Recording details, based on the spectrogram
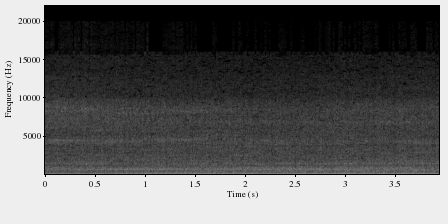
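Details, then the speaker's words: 1987 Bronco, freshly installed engine warming up, top hose getting warm and good heat coming out; steady, smooth low idle rumble with no knocks or misses. "Top hose starting to get warm. Already got real good heat coming out."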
